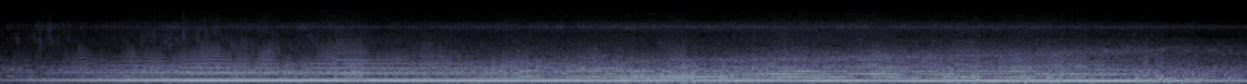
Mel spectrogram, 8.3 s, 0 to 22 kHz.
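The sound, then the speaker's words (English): Engine noise from a Republic XF-84H experimental aircraft: a thunderous, continuous droning roar with a strong low hum and stacked tonal harmonics. It swells in at the start, holds steady and loud throughout, then eases slightly at the end. “the remarkable thing about the XF-84H that turned heads was the noise it made.”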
